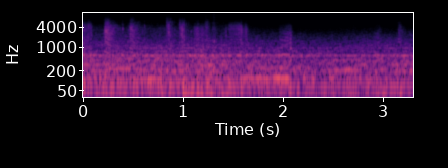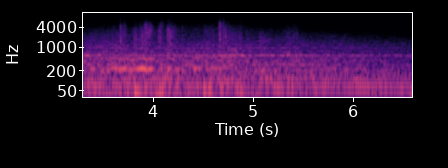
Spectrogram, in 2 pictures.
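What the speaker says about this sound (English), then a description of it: "These bees are really pissed off." A steady drone of buzzing bees in the video game Lethal Company, fairly close, with individual buzzes swelling and fading over a constant hum.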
